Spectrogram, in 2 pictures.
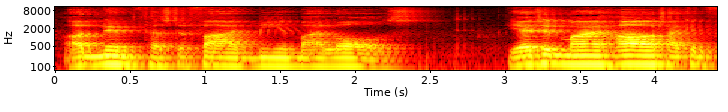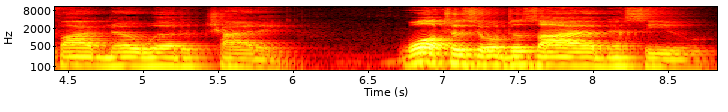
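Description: Storybook forest king: old, stern, grave immortal with deliberate, commanding delivery, played by a male narrator. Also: fairly low pitch, fairly even intonation, very echoey, distant mic, close to an everyday voice. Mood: grave, gentle.

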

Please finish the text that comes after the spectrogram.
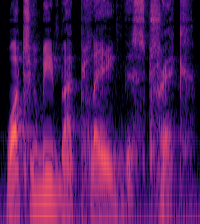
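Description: A storybook old English duke, as a male narrator puts him on, pitched very low. He speaks with clipped, pompous formality and stays icily polite while bristling with offended dignity. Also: flat delivery, normal speed, gravelly, slightly rough, whispered, full character voice. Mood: stern displeasure. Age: older.

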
